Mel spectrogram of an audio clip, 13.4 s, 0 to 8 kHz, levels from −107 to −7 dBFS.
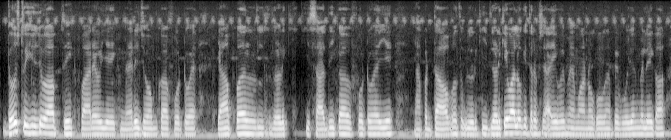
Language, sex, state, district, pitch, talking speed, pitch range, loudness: Hindi, male, Uttar Pradesh, Jalaun, 130 Hz, 180 wpm, 125-140 Hz, -17 LUFS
